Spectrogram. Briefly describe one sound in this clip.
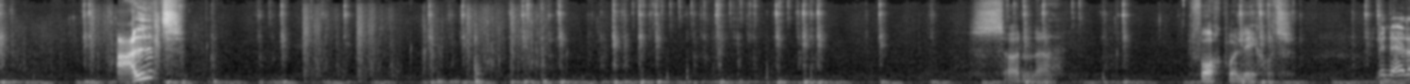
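Blocks crunch and tap in quick bursts.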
